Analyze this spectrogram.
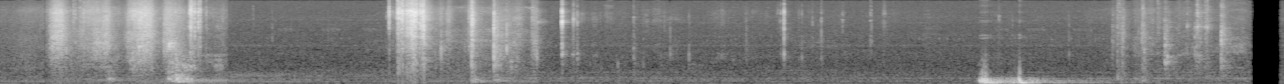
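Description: Hands handling small pieces of card or plastic sheet on a hard work surface. There are bursts of rustling and scraping about half a second in and again around four seconds, a dull thump near ten seconds, then a few light clicks and taps.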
